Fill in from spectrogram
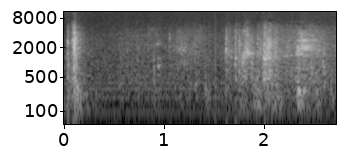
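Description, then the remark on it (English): A sharp knock-like click, then a few seconds of creaky, rasping wood sounds as a small wooden locker door swings open in an employee lounge, with no voices. “As he opens his wooden locker, he stops at the sight of a red carnation on the top shelf in a glass of water.”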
